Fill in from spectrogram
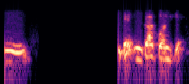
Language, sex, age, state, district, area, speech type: Telugu, female, 60+, Andhra Pradesh, West Godavari, rural, conversation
